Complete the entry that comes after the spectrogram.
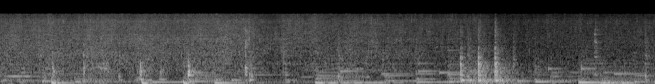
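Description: Chicken strips and sliced onion sizzling in oil in a nonstick wok, stirred with a wooden spatula that scrapes and taps against the pan again and again.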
